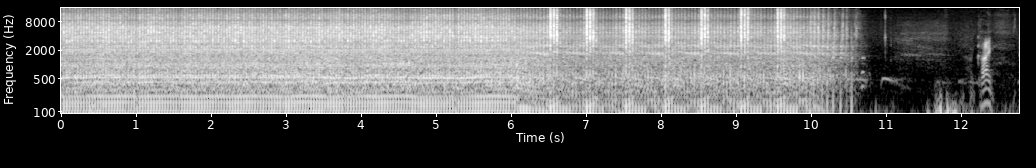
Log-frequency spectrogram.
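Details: Mountfield HP164 lawnmower that keeps cutting out: runs fairly evenly, then sags and stumbles before cutting out; hunting from a gummed-up carburettor, which is then ultrasonically cleaned.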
